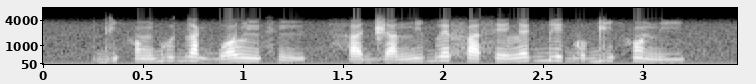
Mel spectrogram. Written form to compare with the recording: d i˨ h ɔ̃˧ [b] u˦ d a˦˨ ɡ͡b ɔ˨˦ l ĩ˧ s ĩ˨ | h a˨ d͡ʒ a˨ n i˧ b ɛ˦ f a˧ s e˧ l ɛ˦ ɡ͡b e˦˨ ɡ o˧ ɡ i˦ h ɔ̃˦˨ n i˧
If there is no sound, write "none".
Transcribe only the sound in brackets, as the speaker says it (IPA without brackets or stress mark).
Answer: ɡ͡b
